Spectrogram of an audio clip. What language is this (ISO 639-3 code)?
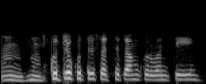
san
